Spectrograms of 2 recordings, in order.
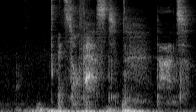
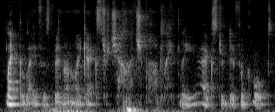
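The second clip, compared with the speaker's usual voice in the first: emotional; 7 semitones higher, 6 dB louder than usual. Real, not acted. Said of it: "I'm getting emotional with you too".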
